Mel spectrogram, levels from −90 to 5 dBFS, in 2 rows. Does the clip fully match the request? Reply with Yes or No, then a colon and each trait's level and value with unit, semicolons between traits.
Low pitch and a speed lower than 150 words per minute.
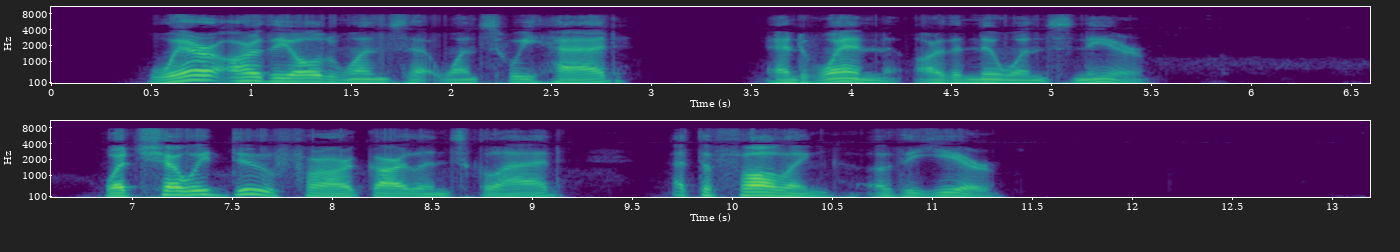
Yes: low, 110 Hz; slow, 135 wpm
